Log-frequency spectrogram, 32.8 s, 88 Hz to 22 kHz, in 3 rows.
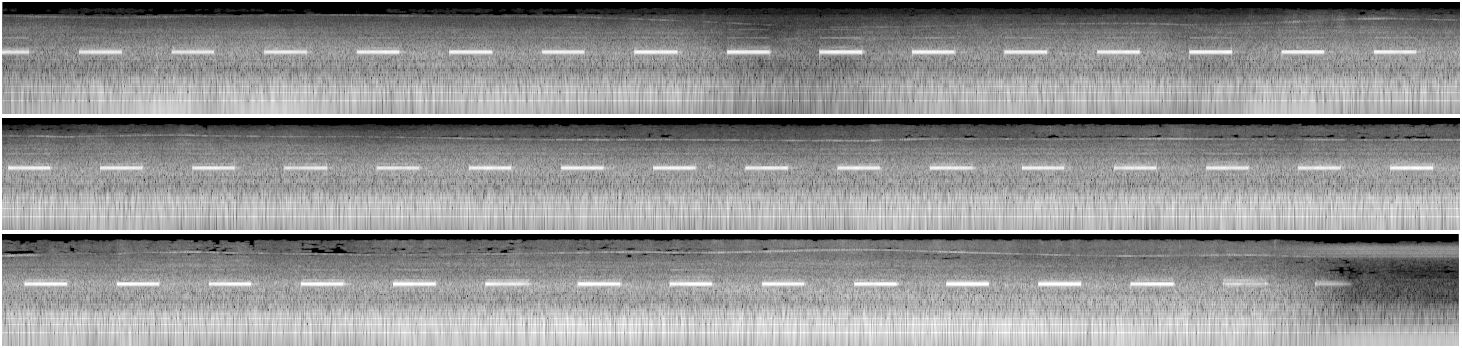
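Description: Reversing alarm of a John Deere 670GP motor grader beeping steadily over its running diesel engine as the grader backs up. Both grow louder as it comes closer.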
